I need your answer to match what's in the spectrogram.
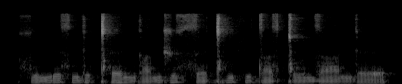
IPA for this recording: sʷ e ŋ ɪː s ŋ ɡ e ǀʰ ɛ ŋ ɡ a n d͡ʒ u z s ɛ ɡ͡ǀ ɛ ŋ h i d a z ǀ ʊː n z aː ŋ ɡ ɛ

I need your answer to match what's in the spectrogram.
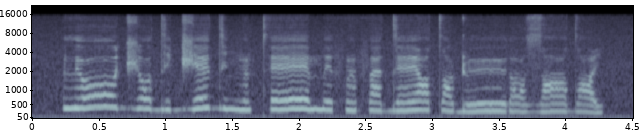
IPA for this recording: lʲ ɔː d͡ʒ ɔ d i d͡ʒ ɛ d i ŋ ə̃ t̪ʰ ɛː m e f ə̃ f a d ɛː tˤ ɛ ɖ øː ɾ ɔ zˤ a dˤ i

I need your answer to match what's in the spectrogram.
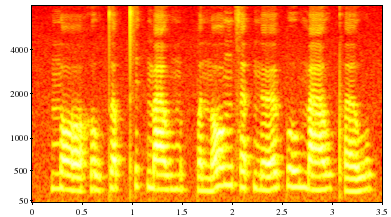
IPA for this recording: n̪ ɔː˨˩ h o˨˩ w t̪ ɐ˨˥ p̚ t̪ʰ ɪ˥ k̚ m aː˧ w n̪ ʊ˧ k̚ p ɐ˨ n ɔː˥ ŋ s ɐ˧ t̚ n̪ œː˨˥ p o˧ w m aː˨˧ w pʰ ɐ˨˧ w

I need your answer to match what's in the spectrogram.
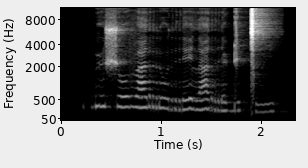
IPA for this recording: ɓ ʉ˦˥ ʃ o˦˥ v a˦˥ r u˥˨ r e˧˥˧ l a˧˥˧ r e˧˥˧ ɖ i˦˥ ǀ i˩˧

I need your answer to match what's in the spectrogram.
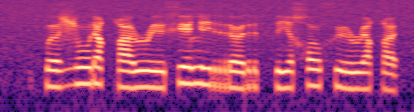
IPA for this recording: p ə ɮ o ɾ ɪ q ə ɹ ɪ x e l i r œ r θ i χ o x ʏ ɹ ɪ q ɪ

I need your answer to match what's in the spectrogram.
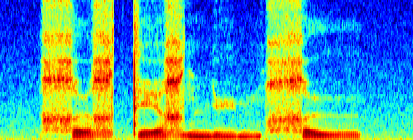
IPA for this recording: χ ɯ ʁ t e ʁ n y m χ ɯ

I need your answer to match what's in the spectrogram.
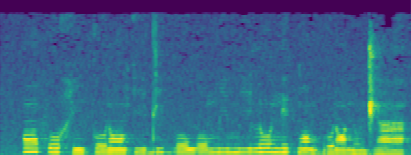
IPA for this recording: ɔ̃˦ f o˧ h ĩ˨ k o˨ ɾ ɔ̃˨ k i˨ d i˨˦ b o˧ w o˧ m i˧ m i˧ l o˦ n e˦ ɡ͡b ɔ̃˦˨ ɡ͡b o˨˦ ɾ ɔ̃˧ n ũ˨ d͡ʒ ã˨˦

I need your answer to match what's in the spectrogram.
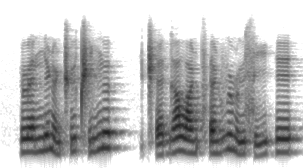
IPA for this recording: ɭ ɛ˧ ŋ i˧˥ ɳ ɪ˩ ɳ t͡ʃʼ y˧ t͡ʃʼ i˧ ŋ ʏ˥ | t͡ʃʼ ɛ˩˧ ɡ ɛ˧˥ lˠ ɛ˧ ɳ t͡sʼ ɛ˧ ɳ v y˥ ɳ y˩˧ s i˩˧ | e˥

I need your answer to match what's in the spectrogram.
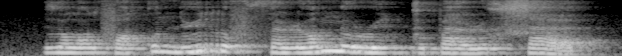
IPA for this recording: ð y lˠ u lˠ f ɑ lˠ k o n y r o f θ æ ɭ ɯ lˠ n ɯ ɹ y ʎ ɡ ø p æ ɭ ɯ x s æ

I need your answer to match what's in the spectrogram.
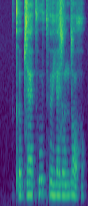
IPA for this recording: kʼ ə b z æ t̪ʰ u t̪ʰ ø j ɛ z o n d ɔ x

